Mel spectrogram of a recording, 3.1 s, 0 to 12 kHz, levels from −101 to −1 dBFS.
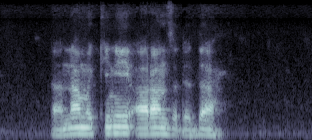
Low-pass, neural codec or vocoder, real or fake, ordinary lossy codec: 10.8 kHz; codec, 24 kHz, 0.9 kbps, WavTokenizer, medium speech release version 2; fake; Opus, 24 kbps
